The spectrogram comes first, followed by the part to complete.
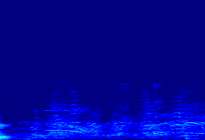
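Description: Faint murmur of voices from a seated congregation in a short pause of the preaching.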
